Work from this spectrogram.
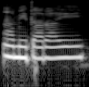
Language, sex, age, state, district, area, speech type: Nepali, female, 60+, West Bengal, Jalpaiguri, urban, spontaneous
